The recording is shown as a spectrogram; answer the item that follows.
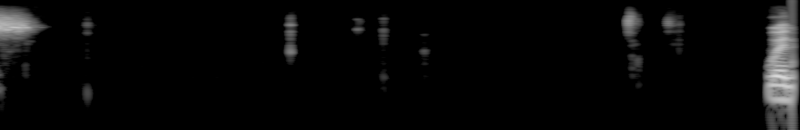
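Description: Near silence in a pause in speech, broken by two faint short clicks, one about one and a half seconds in and another just after three seconds.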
